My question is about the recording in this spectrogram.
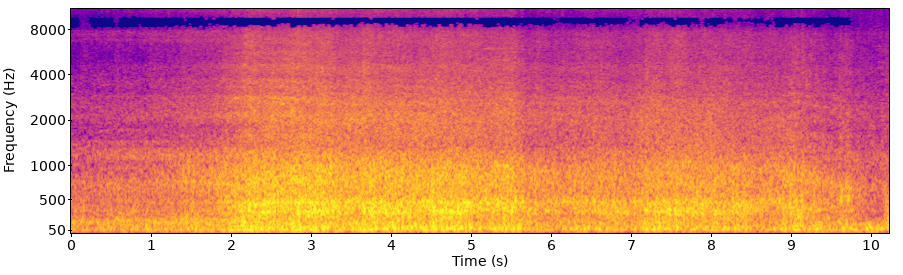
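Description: KRL electric multiple-unit commuter train passing close by, its wheels running over the rails. The sound builds over the first two seconds, is loudest for the next few seconds as the cars go by, then eases slightly but carries on.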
